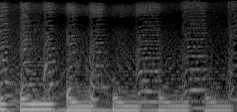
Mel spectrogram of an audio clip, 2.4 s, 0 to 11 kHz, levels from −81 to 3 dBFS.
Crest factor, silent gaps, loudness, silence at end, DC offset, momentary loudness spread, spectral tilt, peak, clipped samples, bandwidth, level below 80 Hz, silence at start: 14 dB; none; -33 LUFS; 0 s; under 0.1%; 8 LU; -6 dB/octave; -16 dBFS; under 0.1%; 11 kHz; -36 dBFS; 0 s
